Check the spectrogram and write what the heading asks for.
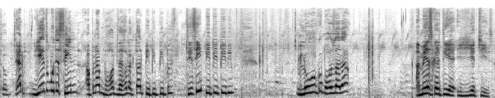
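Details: Young male rapper who says he stammers when he talks, worse when speaking Hindi; word repetitions heard; stuttering.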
